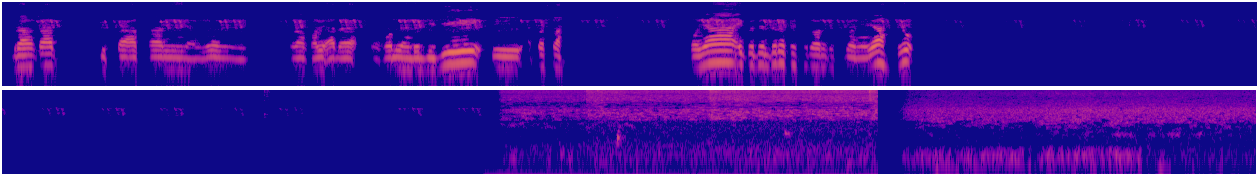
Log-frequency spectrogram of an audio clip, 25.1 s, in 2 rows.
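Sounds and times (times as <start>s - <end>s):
forest noise hiss: 17.5s - 25.0s.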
